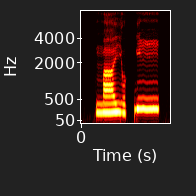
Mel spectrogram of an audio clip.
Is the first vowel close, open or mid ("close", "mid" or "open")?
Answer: open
